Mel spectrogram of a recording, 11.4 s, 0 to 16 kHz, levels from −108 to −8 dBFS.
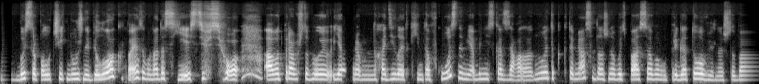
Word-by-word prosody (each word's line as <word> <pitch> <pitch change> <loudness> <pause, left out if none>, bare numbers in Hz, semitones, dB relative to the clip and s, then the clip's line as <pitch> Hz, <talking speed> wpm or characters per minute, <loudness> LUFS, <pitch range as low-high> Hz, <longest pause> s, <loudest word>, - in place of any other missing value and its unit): быстро 220 +5 +1
получить 210 +1 -2
нужный 215 -1 +1
белок, 240 - +4
поэтому 255 -5 +2
надо 220 +3 +1
съесть- 215 +1 -1
и - - 0
всё. 210 -3 +2 0.4
А 200 +1 +8
вот 225 +1 +2
прям 230 -3 +3
чтобы 215 -2 +2
я 210 -1 +2
прям 200 -2 -3
находила 215 +1 -1
это 210 - -1
каким-то 210 -1 -4
вкусным, 250 - -2
я 205 - -2
бы 220 - -5
не 225 0 -3
сказала. 195 -5 -3
Ну, 235 +4 -2
это 255 -1 -1
как-то 240 - -6
мясо 250 +3 -5
должно 225 0 -2
быть 220 0 -3
по-особому 215 -2 0
приготовлено, 210 -3 0
чтобы 190 +2 -6
215 Hz, 170 wpm, -20 LUFS, 205-230 Hz, 0.4 s, А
